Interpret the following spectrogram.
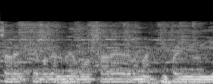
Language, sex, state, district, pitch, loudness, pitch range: Hindi, male, Uttar Pradesh, Shamli, 120 Hz, -14 LUFS, 120-125 Hz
